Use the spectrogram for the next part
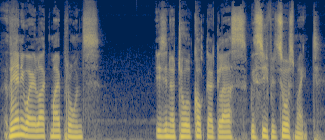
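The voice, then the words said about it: Attempted Afrikaans accent. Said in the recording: “I'm ready to attempt my Afrikaans accent.”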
